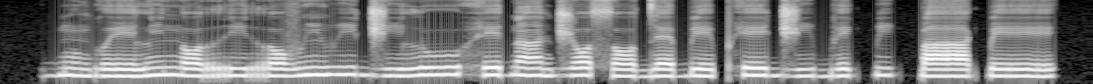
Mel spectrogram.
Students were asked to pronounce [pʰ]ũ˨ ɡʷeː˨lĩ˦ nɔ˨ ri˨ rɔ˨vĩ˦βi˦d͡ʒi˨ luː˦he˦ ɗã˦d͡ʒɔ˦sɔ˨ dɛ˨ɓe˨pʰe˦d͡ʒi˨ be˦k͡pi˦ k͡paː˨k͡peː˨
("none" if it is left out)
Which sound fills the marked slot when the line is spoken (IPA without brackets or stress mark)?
ɓ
